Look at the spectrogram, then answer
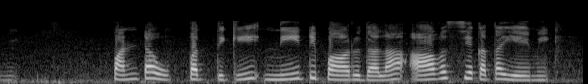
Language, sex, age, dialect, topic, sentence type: Telugu, female, 18-24, Central/Coastal, agriculture, question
